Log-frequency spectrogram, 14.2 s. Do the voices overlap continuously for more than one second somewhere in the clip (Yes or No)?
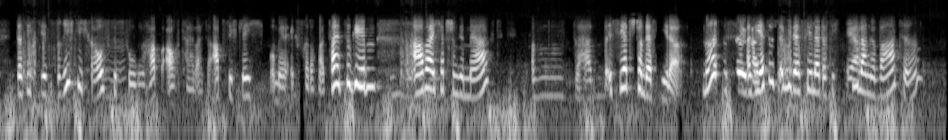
No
